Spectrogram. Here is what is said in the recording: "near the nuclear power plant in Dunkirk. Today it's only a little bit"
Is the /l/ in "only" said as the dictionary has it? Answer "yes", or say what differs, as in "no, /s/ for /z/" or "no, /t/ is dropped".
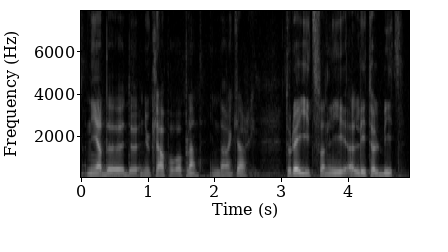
yes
